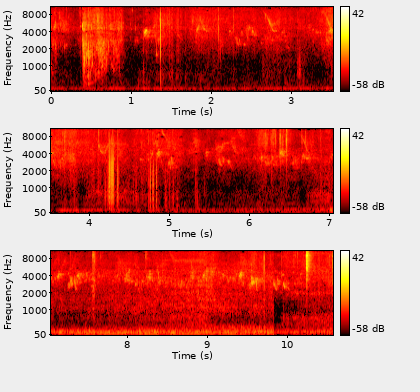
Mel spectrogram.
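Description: Faint bird chirps over quiet outdoor background, with a few sharp clicks and rustles of handling. A low rumble sets in about seven seconds in and stops just before the end.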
